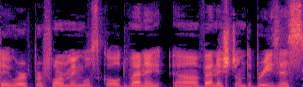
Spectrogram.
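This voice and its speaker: A woman with a non-native accent speaks at medium pitch. Her tone is bright and sharp, with fairly even intonation. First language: not English. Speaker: TV show reviewer. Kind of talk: casual monologue review. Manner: hesitant, many fillers.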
